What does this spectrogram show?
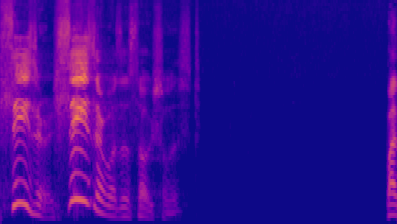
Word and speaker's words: Caesar: the way to H Caesar Caesar was a socialist by the way have you ever wondered how you pronounce Caesar the word is pronounced Kaiser ever recognize the Kaiser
